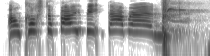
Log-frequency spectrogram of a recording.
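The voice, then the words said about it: Gemma Collins impression. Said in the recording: “I could do Gemma Collins. ... That was pretty good.”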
